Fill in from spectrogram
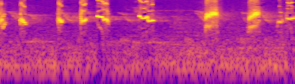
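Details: Sooty-headed bulbul (kutilang) singing: short bright chirped notes, some sliding or burry, given in loose bursts with brief gaps over quiet low background hum.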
